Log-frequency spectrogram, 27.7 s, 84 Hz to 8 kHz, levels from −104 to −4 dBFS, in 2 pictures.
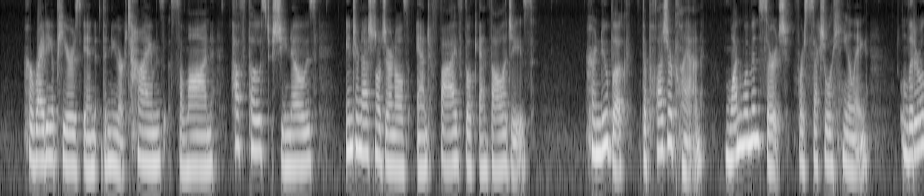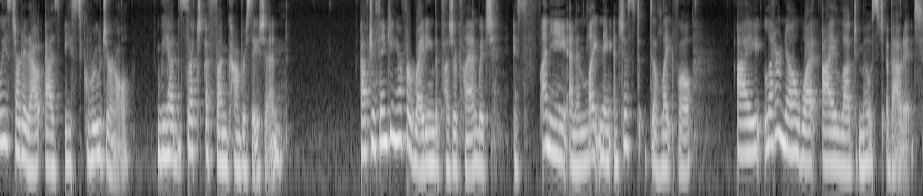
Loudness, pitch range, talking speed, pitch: -27 LUFS, 175-235 Hz, 150 wpm, 190 Hz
